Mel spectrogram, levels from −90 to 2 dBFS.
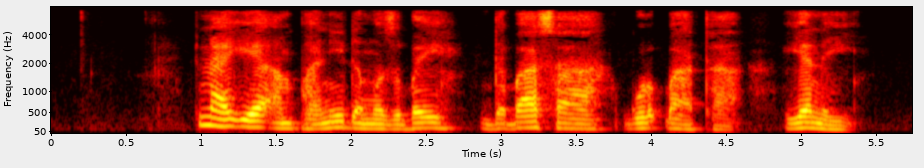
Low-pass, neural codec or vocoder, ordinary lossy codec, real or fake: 7.2 kHz; codec, 16 kHz, 6 kbps, DAC; MP3, 48 kbps; fake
